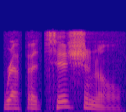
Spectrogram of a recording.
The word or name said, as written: repetitional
